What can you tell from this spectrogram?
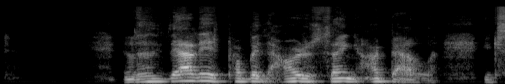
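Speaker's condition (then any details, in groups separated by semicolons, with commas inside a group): Brain injury; aneurysm stroke, cerebellum damaged, epilepsy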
